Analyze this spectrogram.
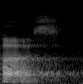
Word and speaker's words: Peirce: Plato, and it looks like it's Pierce, but it's pronounced Peirce, American pragmatic philosopher.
